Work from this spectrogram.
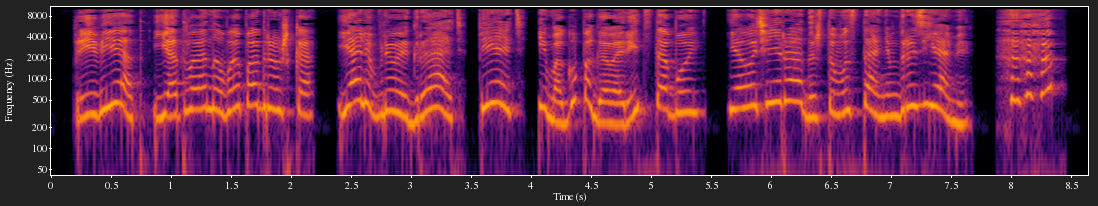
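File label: Russian Female Voice Over Imitation Child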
